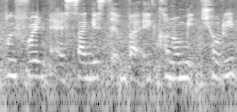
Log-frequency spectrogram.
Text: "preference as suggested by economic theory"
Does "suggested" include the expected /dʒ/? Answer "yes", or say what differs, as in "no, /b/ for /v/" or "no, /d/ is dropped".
no, /dʒ/ is dropped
